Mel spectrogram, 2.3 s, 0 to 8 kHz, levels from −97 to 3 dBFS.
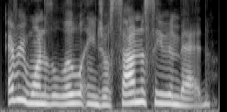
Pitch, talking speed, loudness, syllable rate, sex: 240 Hz, 265 wpm, -16 LUFS, 8.2 syllables/s, female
